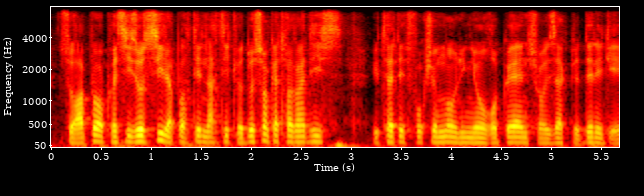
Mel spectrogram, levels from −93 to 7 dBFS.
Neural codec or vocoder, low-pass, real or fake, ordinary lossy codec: codec, 24 kHz, 0.9 kbps, WavTokenizer, small release; 7.2 kHz; fake; none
